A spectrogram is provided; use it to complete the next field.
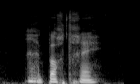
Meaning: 1. portrait 2. portrait (format) 3. description (of a person or things)
- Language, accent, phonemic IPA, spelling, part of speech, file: French, France, /pɔʁ.tʁɛ/, portrait, noun, Fr-portrait.ogg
